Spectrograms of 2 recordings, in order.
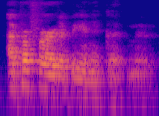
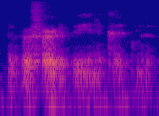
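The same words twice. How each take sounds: First: Said in the usual way. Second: Breathy whisper, fast and hushed; whispered repeat. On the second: Shown as a demonstration. Repeating her preference to Coyote as a whisper. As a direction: whisper it again quickly.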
